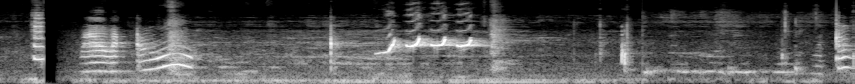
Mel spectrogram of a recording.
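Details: Indian ringneck parakeet talking and calling its own name, giving short wavering speech-like syllables, then a bright rapid whistled trill, a few clicks and a low hum in the background.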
